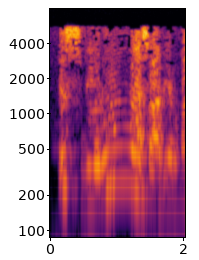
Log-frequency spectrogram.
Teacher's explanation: هذا الواو الغير مدي أخواني يخرج من الشفتين، والواو المدية تخرج من الجوف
